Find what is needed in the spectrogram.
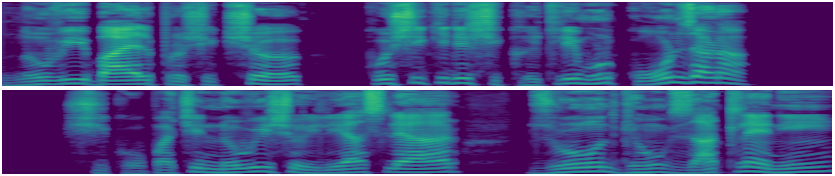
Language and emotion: Goan Konkani, fearful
